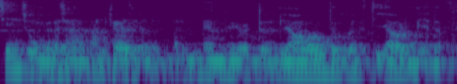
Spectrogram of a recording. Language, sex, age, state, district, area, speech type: Manipuri, male, 18-30, Manipur, Thoubal, rural, spontaneous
